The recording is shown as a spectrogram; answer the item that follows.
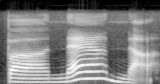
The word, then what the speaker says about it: banana: The stress is in the middle. Nah. That is the only real vowel. The first a and the last a have been punched. They turned into schwas. Ba. If you try to say ba na na with three strong vowels, you sound like a robot.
